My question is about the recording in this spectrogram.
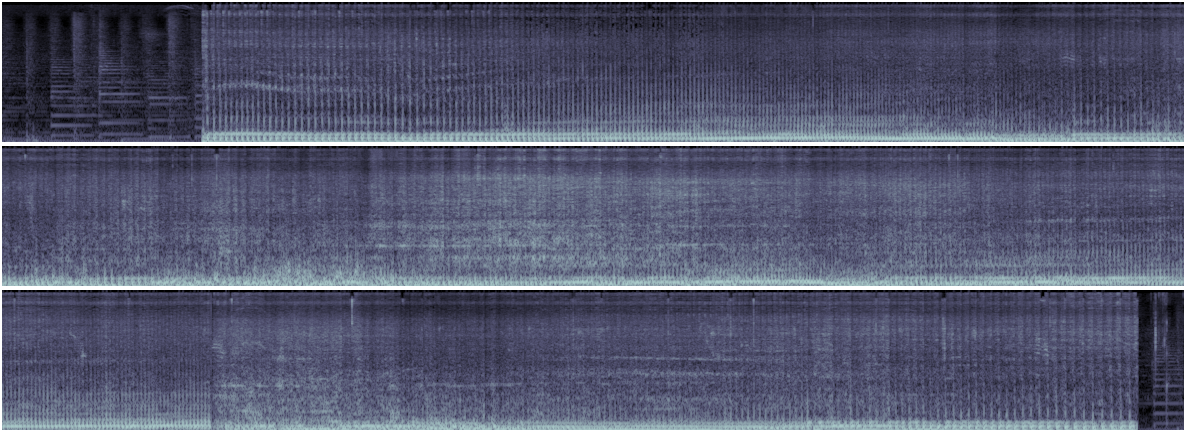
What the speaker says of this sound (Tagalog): So yun yung tunog ng ating pipe pag walang silencer.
